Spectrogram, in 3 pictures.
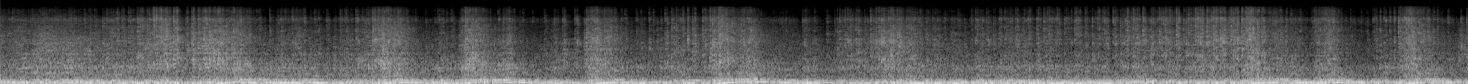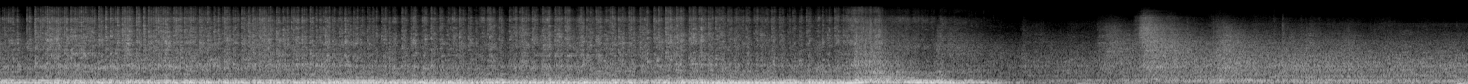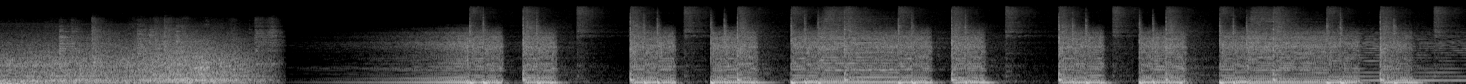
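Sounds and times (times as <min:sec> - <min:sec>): car engine idling loudly: 0:00.0 - 0:25.0
engine throttle blips: 0:00.0 - 0:32.2.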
